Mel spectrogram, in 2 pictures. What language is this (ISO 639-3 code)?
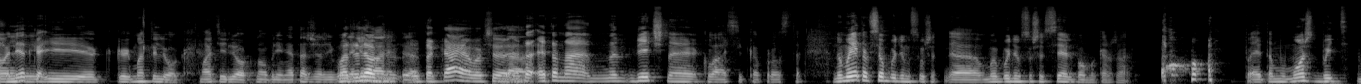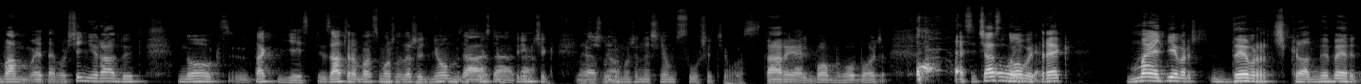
rus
